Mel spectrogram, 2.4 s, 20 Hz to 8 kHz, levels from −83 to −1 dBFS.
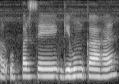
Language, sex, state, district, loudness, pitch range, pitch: Hindi, female, Jharkhand, Garhwa, -15 LUFS, 205-220 Hz, 215 Hz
